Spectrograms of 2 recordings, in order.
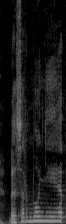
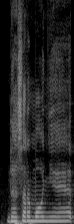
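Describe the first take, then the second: First: Soft, gentle name-calling; a half-hearted insult gone soft; softened insult. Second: Gentle insult. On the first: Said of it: "Ngomongnya aja jadi halus". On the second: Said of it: "Kan ini dihalusin gini". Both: Shown as a demonstration.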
